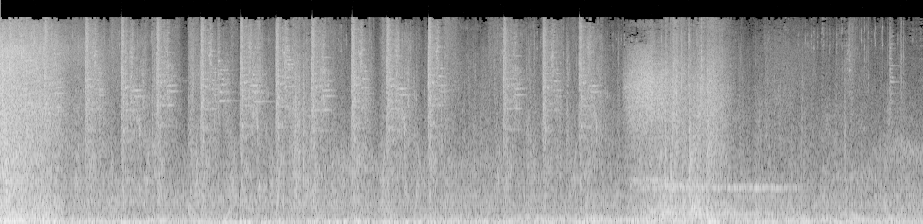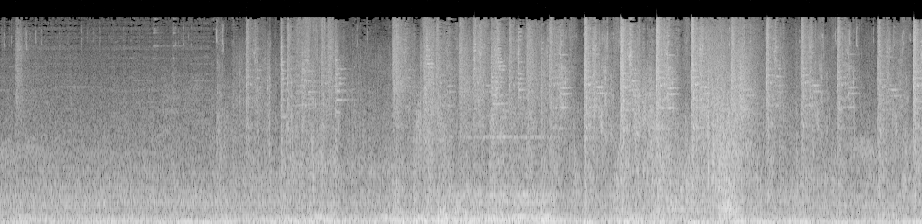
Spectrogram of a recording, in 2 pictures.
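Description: Fighting sound effects from a video game clash and crack in quick bursts.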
